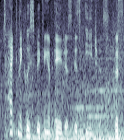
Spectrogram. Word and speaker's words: Aegis: frog made a point okay so the correct pronunciation technically speaking of ages is aegis this it's a literal word we're going to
